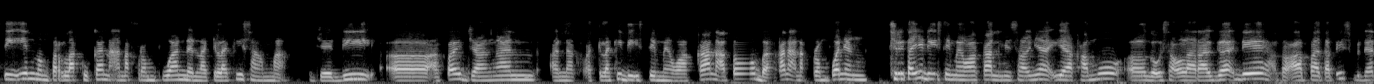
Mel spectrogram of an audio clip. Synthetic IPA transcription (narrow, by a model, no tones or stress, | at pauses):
t̪iɪnməmpərlakukana̰nak̚pəɾəmpuandanlakilakisama | d͡ʒadiəa̰pad͡ʒaŋana̰nak̚la̰kilakidiːst̪imewakanat̪awbahkananak̚pəɾəmpuanjaŋt͡ʃəɾit̪aɲadiːst̪imewakanmisalɲaijakamuəŋɡausahɦolahɾaɡaʔdɛha̰t̪awapat̪apisəbənər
